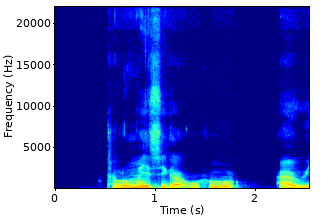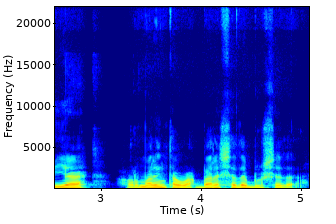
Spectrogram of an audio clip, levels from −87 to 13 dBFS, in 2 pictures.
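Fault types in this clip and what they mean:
No fault types can be heard in this clip.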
